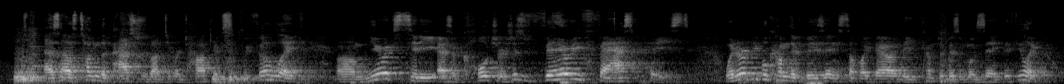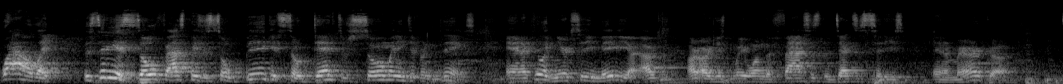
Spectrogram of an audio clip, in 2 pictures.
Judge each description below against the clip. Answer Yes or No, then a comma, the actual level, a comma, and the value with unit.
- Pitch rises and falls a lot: Yes, wide, 8.3 semitones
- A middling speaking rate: No, fast, 230 wpm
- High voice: No, medium, 160 Hz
